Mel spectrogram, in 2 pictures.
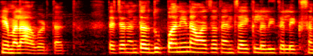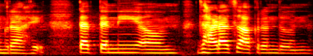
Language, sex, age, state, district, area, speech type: Marathi, female, 18-30, Maharashtra, Sindhudurg, rural, spontaneous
